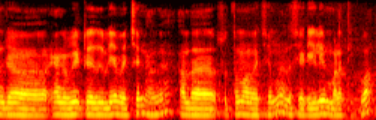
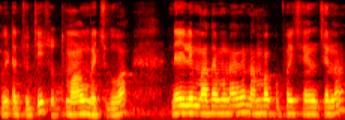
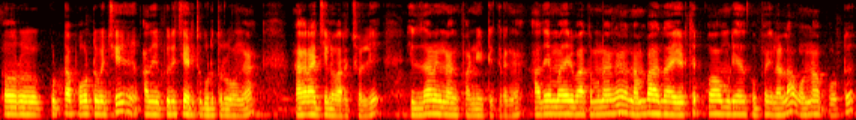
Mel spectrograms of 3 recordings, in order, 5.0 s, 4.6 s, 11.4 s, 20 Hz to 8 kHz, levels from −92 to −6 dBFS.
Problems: none marked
